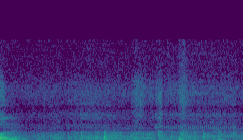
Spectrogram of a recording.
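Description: The end of a man's spoken phrase, then faint rustling with a few soft ticks in a small room.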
